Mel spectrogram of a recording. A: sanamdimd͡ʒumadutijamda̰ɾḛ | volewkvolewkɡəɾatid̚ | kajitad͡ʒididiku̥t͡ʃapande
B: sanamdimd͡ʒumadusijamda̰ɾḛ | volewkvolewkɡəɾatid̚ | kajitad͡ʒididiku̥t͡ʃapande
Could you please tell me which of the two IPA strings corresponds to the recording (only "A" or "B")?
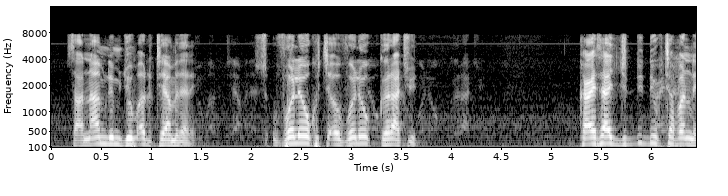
A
